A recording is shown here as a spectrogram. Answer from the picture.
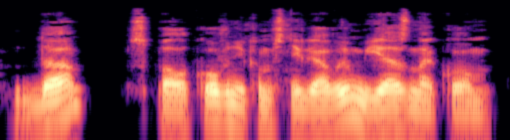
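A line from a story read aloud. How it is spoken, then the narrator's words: Dry reply. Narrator (Russian): он по-прежнему сухо ответил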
